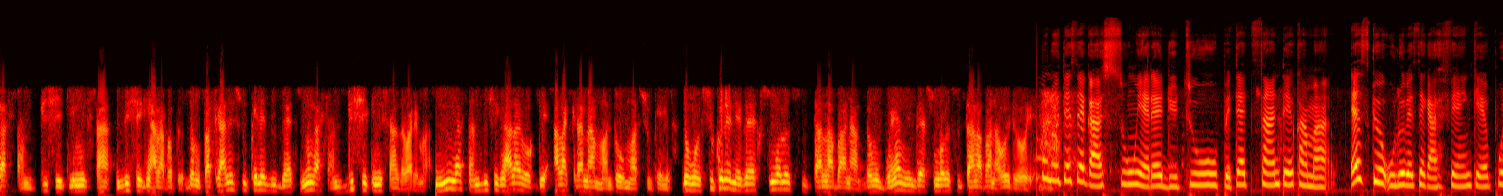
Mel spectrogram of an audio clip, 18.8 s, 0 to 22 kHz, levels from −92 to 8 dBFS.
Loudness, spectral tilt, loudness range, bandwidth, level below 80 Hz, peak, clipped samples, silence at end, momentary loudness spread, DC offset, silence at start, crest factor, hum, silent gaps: -28 LUFS; -6 dB/octave; 2 LU; 14.5 kHz; -68 dBFS; -10 dBFS; under 0.1%; 0 s; 6 LU; under 0.1%; 0 s; 18 dB; none; none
